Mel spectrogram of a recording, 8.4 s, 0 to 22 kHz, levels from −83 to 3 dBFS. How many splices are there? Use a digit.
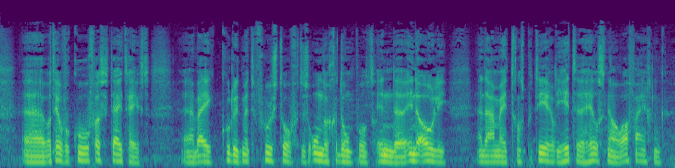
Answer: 4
